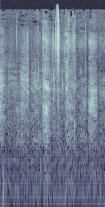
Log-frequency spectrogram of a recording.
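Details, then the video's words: Pet dog panting on playground swings, rapid breathy puffs in quick succession with a few brief higher squeaky notes. "Dog doesn't like swings"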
